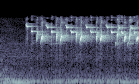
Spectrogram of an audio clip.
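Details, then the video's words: Wedani goldfinch in lively song: a fast run of bright, high-pitched twittered notes, about four to five per second, starting after a short quiet lead-in and continuing to the end. "طائر الحسون الويداني"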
